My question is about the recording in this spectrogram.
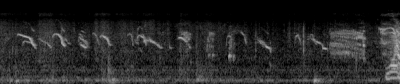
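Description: Several young chickens peeping: a stream of short, high chirps that fall in pitch, several a second.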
